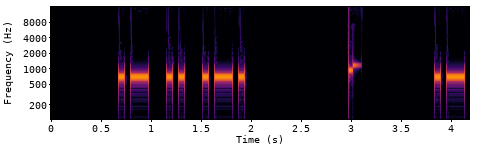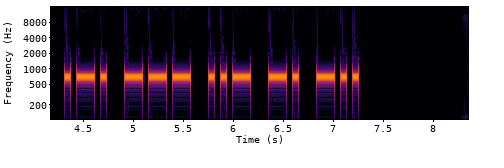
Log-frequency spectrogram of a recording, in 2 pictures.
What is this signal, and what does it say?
Morse code, heard as a keyed tone, about 20 wpm, 700 Hz. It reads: AIR AROUND
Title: Sets of 2 Words - New Word Drill - 20wpm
